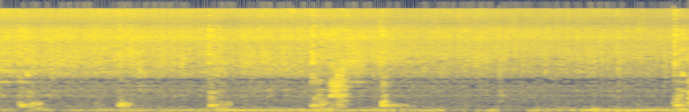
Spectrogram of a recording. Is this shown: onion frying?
yes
